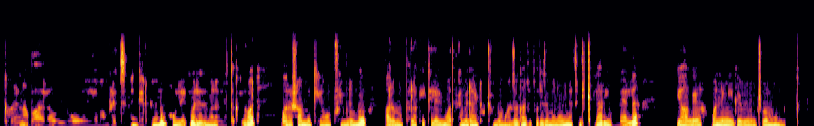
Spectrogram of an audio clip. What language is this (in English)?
Amharic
